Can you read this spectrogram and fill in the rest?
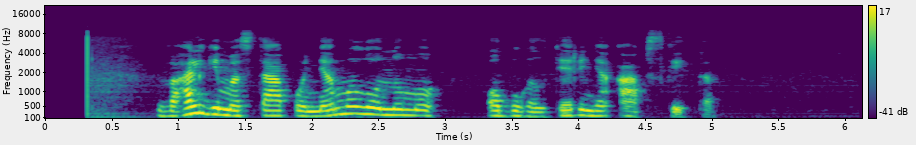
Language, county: Lithuanian, Marijampolė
